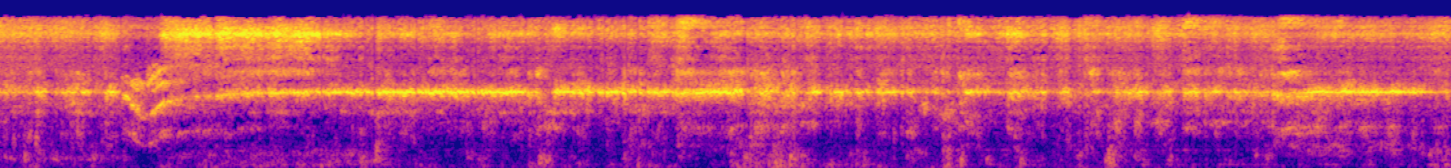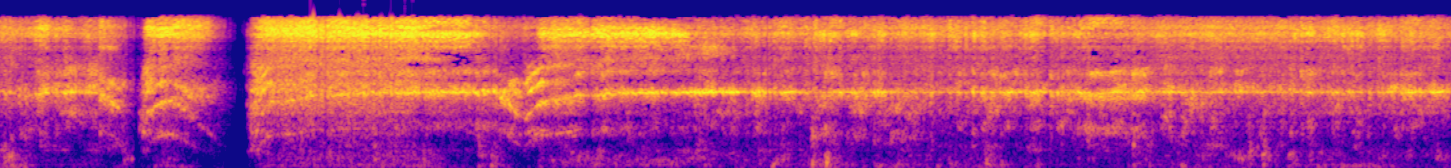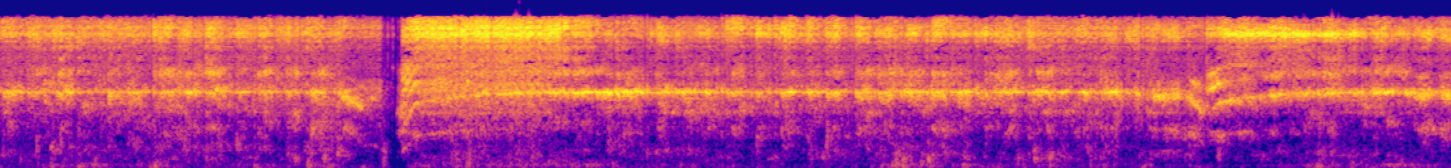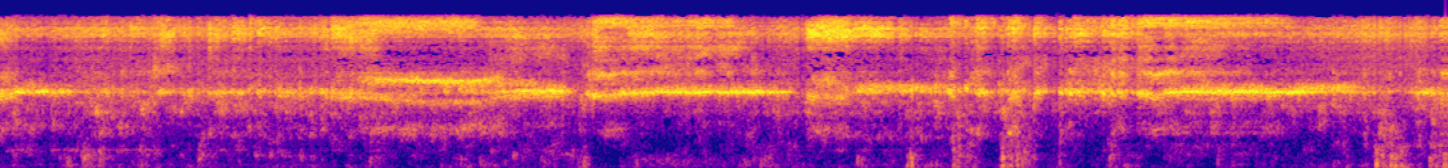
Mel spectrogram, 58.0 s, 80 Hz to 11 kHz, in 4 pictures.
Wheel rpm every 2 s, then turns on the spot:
220, 210, 240, 230, 230, 230, 230, 220, 100, 210, 210, 230, 230, 230, 230, 230, 170, 220, 230, 230, 220, 220, 230, 230, 220, 230, 230, 230, 230.
none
